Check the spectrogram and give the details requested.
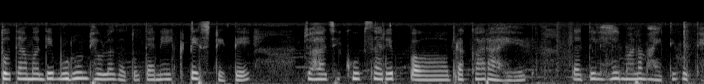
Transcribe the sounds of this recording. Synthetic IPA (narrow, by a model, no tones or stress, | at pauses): t̪ot̪jaməd̪ʱːjebuɽ̤uːnʈʰeʋlad͡zat̪ot̪janːeːkʈesʈjet̪e | d͡ʑoɦat͡ɕikʰuːpsaɾepɾəkaɾaɦet̪ːjat̪iːlɦeməlam̤aɦjt̪iːɦot̪e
